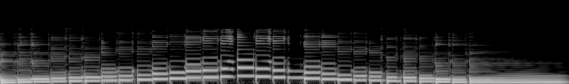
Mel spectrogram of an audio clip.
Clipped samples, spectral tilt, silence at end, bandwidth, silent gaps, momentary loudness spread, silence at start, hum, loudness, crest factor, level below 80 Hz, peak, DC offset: under 0.1%; -11.5 dB/octave; 0 s; 5.4 kHz; none; 3 LU; 0 s; none; -21 LUFS; 16 dB; -44 dBFS; -4 dBFS; under 0.1%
